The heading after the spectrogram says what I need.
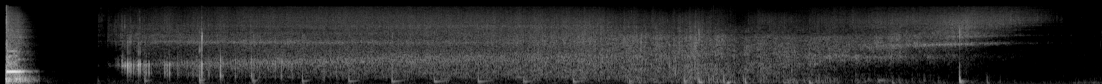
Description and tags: glass of cremant wine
